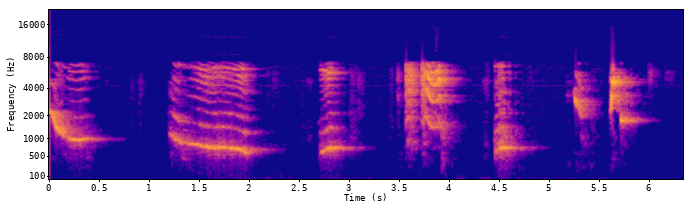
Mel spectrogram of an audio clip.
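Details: Talking grey parrot indoors: a series of separate voice-like phrases with falling tones, harmonic whistles and harsher bursts, each under a second long with short pauses between.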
